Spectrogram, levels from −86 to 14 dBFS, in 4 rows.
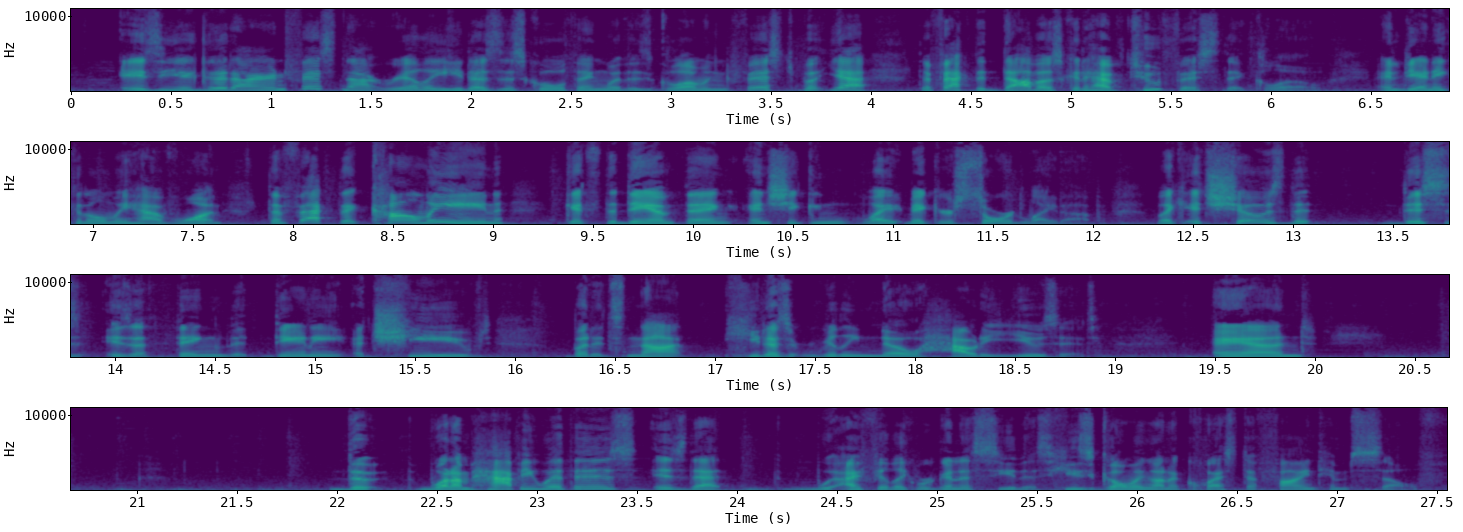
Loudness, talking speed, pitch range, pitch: -35 LUFS, 215 wpm, 135-195 Hz, 170 Hz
